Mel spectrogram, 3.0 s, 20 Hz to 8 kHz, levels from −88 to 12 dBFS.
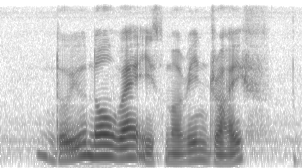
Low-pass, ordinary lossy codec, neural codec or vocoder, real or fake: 7.2 kHz; none; none; real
